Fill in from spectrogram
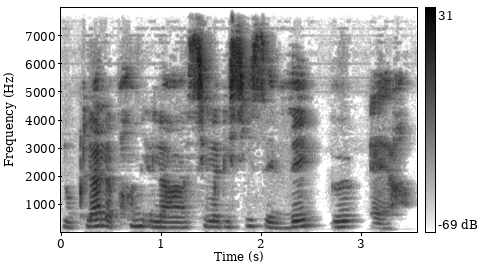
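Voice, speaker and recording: Slow, careful woman teaching French. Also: medium pitch, muffled recording. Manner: slow and careful, spelling out syllables with many hesitations. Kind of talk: online language lesson.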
